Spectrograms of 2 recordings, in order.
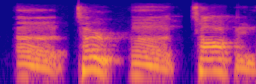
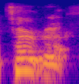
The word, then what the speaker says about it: Turpin: He would tell me about Ray Robinson going to France and learn and losing to Tarpon. How you say his name? Turpin.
